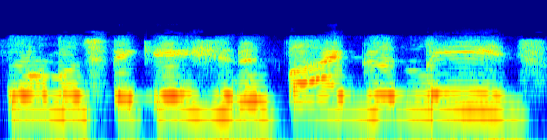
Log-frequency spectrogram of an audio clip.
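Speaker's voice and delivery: put-on high, slow, drawn-out boy voice; boy's punchline. Joey tells his friend what he got, in a high boy voice. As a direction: crow it high and slow as the joke's payoff. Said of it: "And Joey said".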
